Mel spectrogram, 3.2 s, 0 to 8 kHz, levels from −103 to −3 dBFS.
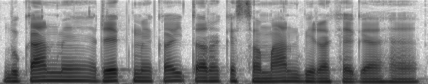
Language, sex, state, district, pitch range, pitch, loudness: Hindi, male, Jharkhand, Garhwa, 105-130 Hz, 120 Hz, -17 LUFS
